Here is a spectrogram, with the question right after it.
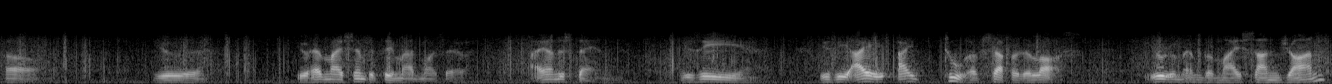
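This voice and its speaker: Tinny old-radio elderly English gentleman, acted by a man. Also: lowish voice, unhurried, long pauses, slight background noise, close to an everyday voice. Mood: grieving, restrained. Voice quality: hesitant, hemming delivery. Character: courteous, dithering elderly English gentleman escorting refugee children. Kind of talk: 1940s radio drama acting.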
